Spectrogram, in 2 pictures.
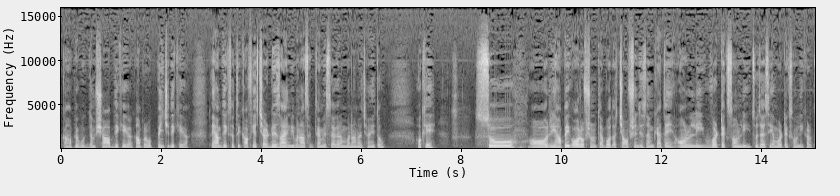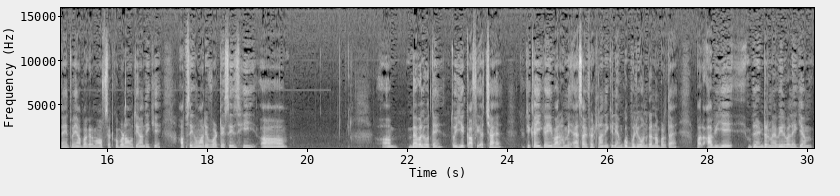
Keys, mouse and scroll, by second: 13.5 click, 15.5-18.6 drag, 20.7 click, 21.3-24.3 middle drag, 28.2 click, 30.0-30.1 drag.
